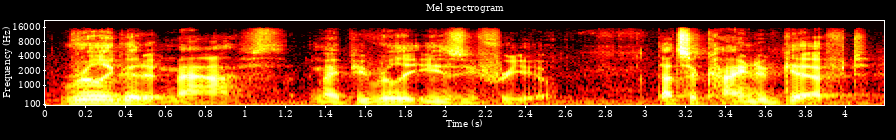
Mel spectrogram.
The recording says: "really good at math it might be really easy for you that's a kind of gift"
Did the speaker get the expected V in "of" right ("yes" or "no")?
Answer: yes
